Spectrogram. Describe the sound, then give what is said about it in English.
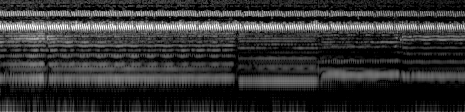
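Insects calling in a dense, continuous chorus: a loud, steady, high-pitched shrill drone fills the whole clip, with lower tonal layers that shift in a few abrupt steps. “I don't think that the calls of insects are made for our enjoyment”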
